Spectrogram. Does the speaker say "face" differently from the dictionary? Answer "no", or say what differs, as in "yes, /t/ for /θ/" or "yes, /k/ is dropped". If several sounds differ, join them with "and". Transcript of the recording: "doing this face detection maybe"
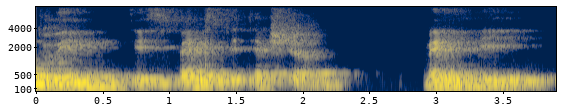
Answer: yes, /p/ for /f/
